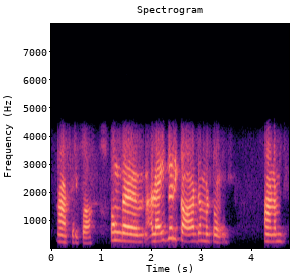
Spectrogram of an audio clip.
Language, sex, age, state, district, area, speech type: Tamil, female, 30-45, Tamil Nadu, Mayiladuthurai, rural, conversation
